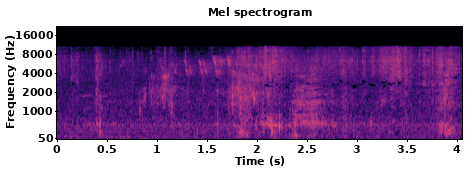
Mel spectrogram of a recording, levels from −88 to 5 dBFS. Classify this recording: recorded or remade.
recorded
